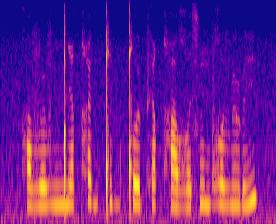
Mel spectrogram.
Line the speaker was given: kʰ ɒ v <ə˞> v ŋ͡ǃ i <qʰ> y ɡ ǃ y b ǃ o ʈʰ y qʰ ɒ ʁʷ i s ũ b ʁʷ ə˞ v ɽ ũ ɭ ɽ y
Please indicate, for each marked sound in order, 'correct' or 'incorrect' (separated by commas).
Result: correct, correct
